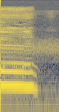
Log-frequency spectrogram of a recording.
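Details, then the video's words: Rizzo, a German Shepherd Dog, singing along to Steve Miller Band music: a steady sustained howl-like tone that slides down and fades after under a second. "German Shepherd Dog Sings Steve Miller Band"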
